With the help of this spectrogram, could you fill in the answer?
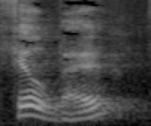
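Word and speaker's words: philbo (θλίβω): The Greek word for narrow is philbo, that's the correct pronunciation, and this word is actually unique to our parable.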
